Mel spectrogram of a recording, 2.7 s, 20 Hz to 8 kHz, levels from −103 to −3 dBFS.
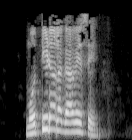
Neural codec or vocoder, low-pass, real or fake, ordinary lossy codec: none; 7.2 kHz; real; MP3, 24 kbps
